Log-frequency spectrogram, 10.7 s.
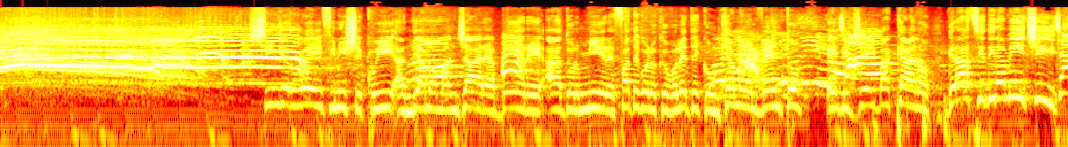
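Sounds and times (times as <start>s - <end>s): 
group of children cheering and shouting a greeting: 0.0s - 5.5s, 7.1s - 9.2s
speech: 2.9s - 10.6s.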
